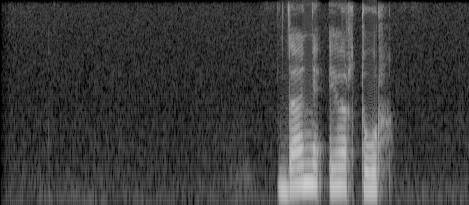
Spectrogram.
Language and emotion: Russian, neutral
